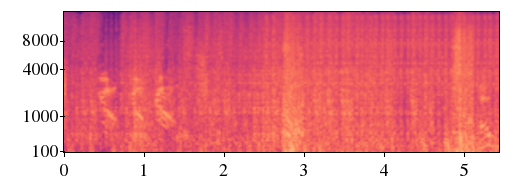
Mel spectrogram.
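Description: Rapid bursts of gunfire in the Point Blank shooter game crackle in dense, rattling volleys, with a couple of louder impacts standing out. A player's voice is heard over the shots.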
